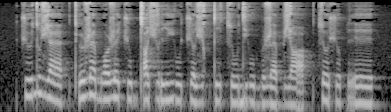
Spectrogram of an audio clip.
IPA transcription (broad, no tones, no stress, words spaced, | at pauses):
t͡ʃʉdoʑæ | tʼʉʐæ bɔʐe t͡ʃubtʼɑɕɵ ɾi jut͡ʃœʑɔpti t͡su djubɵ ʐæpʑɑ | t͡sɵʃɵ pre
